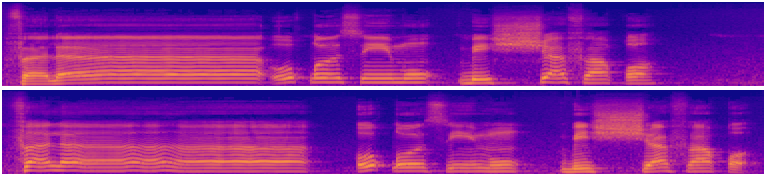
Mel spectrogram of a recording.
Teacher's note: فلا لام کے اوپر چھوٹی مد ہے، 2 to 3 سیکنڈ اس کو لمبا کیا جائے گا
